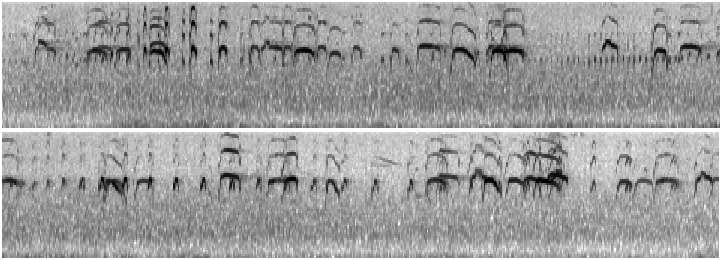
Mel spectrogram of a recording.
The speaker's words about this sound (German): Also die Vögel, die dir im Alltag so vertraut sind. So vertraut, dass sie fast langweilig erscheinen. In meinem Fall waren das Graugänse.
